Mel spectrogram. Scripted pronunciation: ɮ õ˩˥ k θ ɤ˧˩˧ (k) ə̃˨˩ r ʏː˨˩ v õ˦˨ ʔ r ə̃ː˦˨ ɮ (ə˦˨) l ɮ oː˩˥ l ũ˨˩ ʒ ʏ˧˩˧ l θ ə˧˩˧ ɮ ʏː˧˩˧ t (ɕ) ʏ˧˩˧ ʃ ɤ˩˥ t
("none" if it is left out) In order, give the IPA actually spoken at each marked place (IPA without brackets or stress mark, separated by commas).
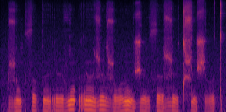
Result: k, ʏ˦˨, ɕ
